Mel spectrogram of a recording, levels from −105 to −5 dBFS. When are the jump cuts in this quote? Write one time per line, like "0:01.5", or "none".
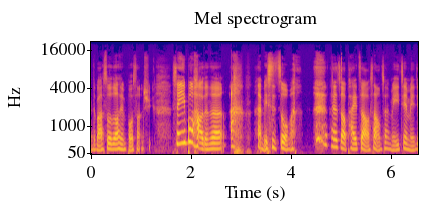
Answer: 0:04.2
